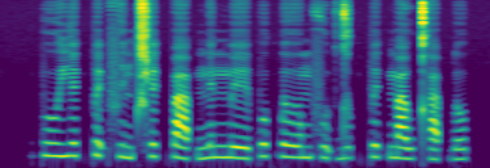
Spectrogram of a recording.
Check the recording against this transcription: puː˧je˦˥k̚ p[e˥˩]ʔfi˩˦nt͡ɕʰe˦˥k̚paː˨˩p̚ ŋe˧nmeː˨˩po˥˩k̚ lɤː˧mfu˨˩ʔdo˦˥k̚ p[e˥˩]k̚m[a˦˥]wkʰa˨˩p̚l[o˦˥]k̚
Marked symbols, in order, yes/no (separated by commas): yes, yes, no, yes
